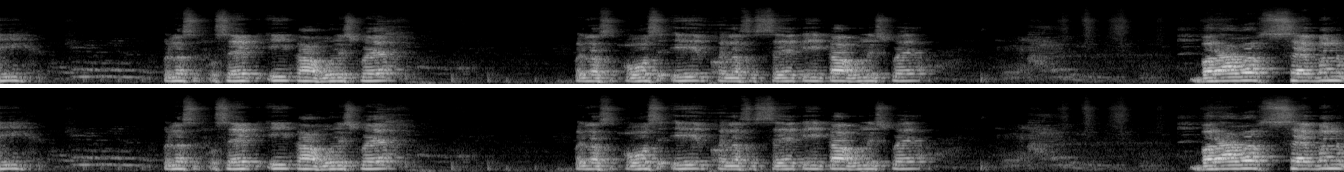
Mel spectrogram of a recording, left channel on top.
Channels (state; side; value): identical; both; correlation 1.00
